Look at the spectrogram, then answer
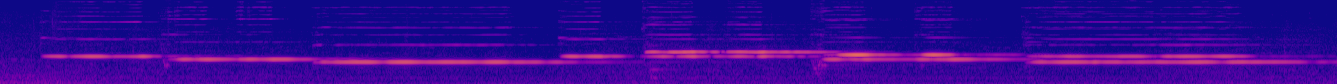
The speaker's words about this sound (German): hat seine musikalischen Gläser mit unterschiedlich viel Wasser gefüllt und reibt nun gekonnt über ihren Rand. So entstehen nämlich die Töne. Jetzt hört man genau hin, wie das klingt.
